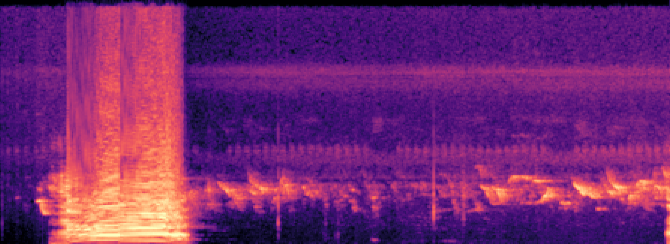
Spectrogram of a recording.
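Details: Village cow recorded outdoors: a single loud, deep moo of about two seconds, followed by quiet with faint high birdsong chirping in the background.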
